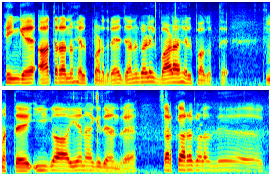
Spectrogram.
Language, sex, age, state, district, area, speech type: Kannada, male, 18-30, Karnataka, Shimoga, rural, spontaneous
